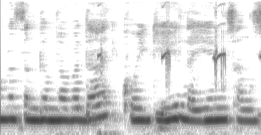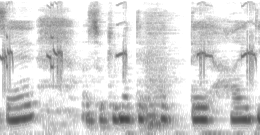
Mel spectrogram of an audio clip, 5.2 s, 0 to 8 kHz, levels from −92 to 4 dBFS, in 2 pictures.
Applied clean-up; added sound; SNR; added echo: classical method WPE with log-MMSE.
